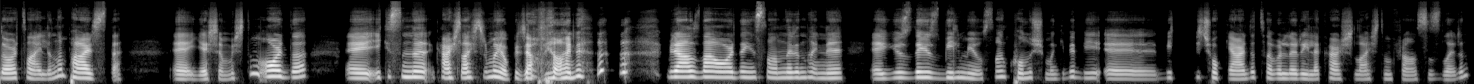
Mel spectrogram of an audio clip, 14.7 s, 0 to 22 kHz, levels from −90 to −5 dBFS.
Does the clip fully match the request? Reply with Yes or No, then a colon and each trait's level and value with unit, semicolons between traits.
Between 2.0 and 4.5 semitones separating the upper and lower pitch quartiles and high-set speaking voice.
Yes: average, 4.1 semitones; high, 215 Hz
